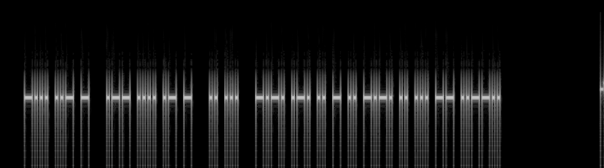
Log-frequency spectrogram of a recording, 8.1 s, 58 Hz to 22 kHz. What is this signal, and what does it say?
Morse code, heard as a keyed tone, about 34 wpm, 700 Hz. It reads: BUT WHAT IS CRITICISM?
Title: Sentences from Top 1300 Words 35wpm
